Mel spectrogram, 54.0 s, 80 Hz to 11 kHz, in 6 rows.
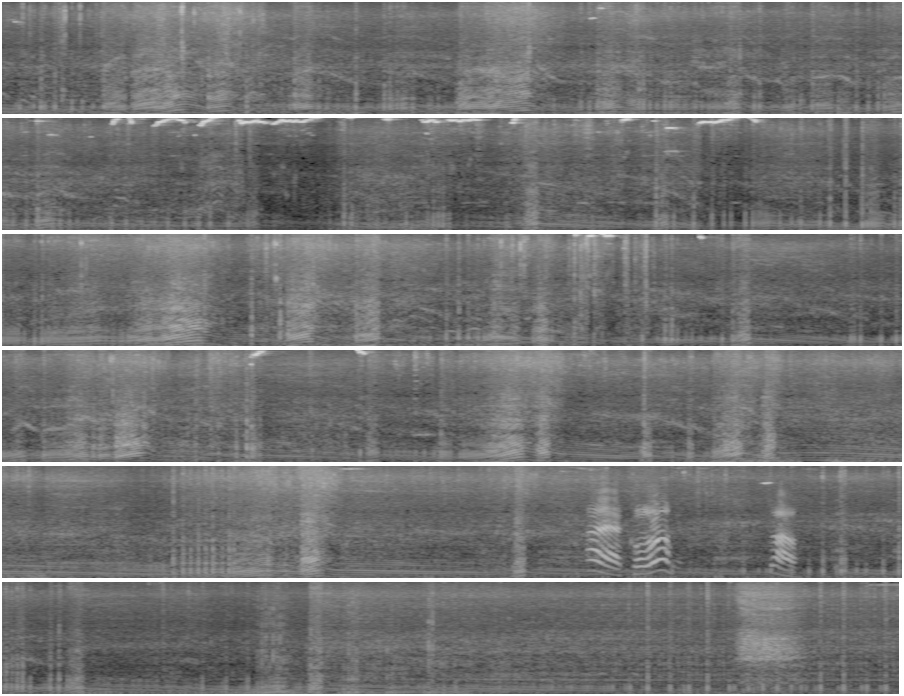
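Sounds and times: motorcycle engine revving: 0:00.0 - 0:53.9.

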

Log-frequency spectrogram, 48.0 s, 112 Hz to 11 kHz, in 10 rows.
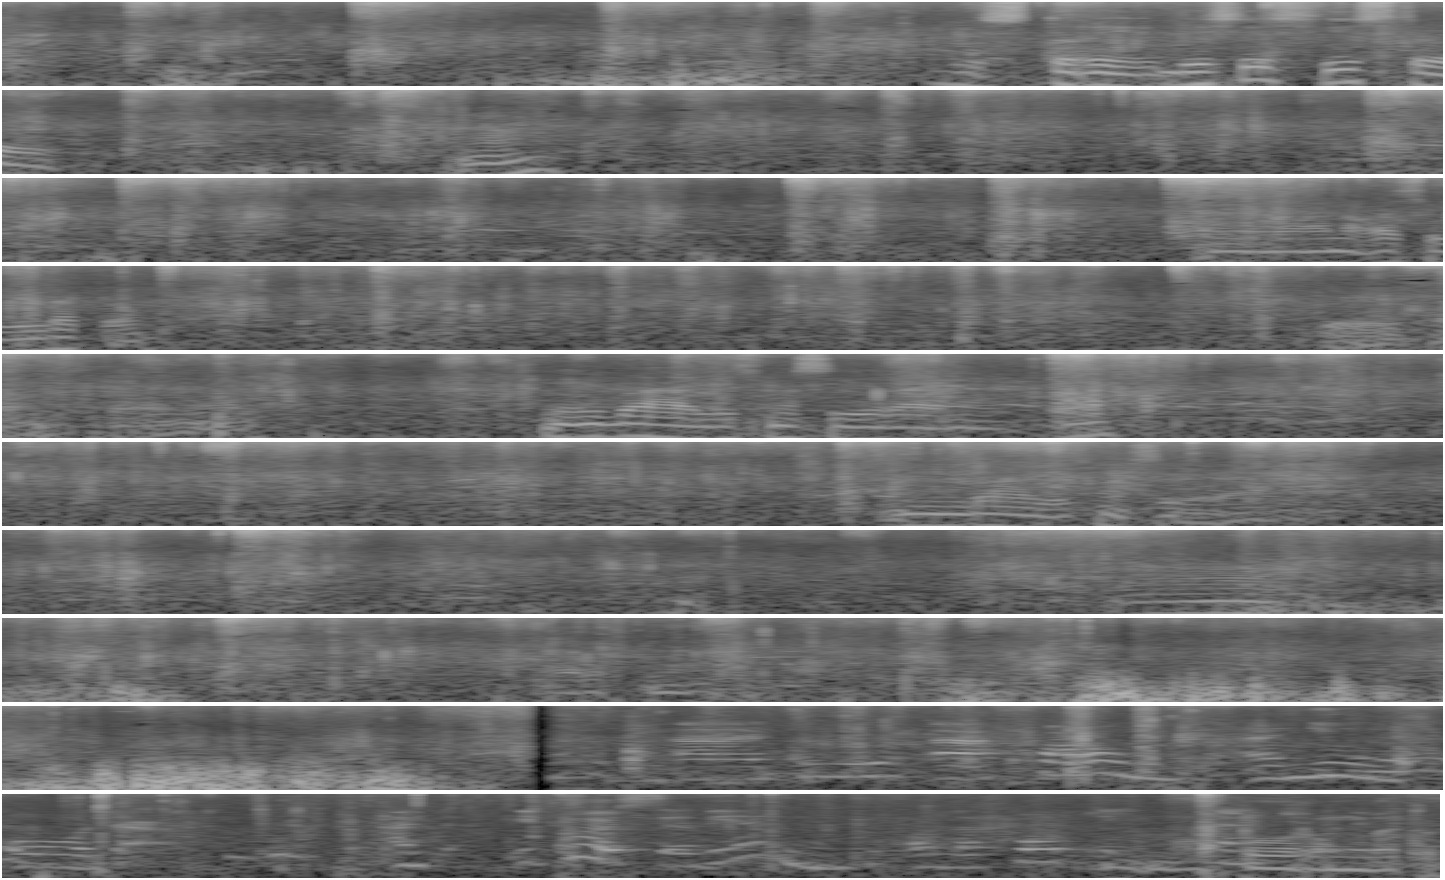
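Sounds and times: footsteps on gravel: 0:00.0 - 0:48.0
person humming low: 0:32.5 - 0:33.4.

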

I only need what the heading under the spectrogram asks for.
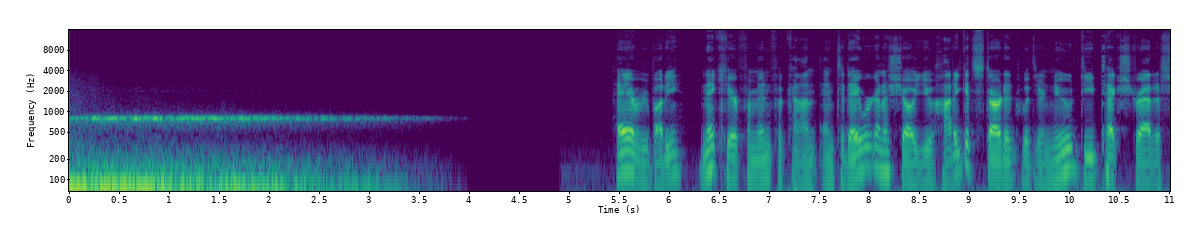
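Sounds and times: low rumble: 0:00.0 - 0:03.8.

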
